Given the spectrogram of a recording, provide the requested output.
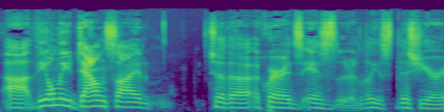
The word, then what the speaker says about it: Aquarids: Yeah, Aquarids is usually how it's pronounced.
